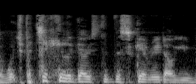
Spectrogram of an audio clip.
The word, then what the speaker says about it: Skirrid: This is uh, in regards to the Skidmore, Skidrid. How do you say that? – Skidrid. Skidrid. – Skidrid in. Skidrid in. – Yes, I've been to the Skirrid Inn.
